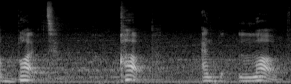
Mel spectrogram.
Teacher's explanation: this is a quick, relaxed sound with a central tongue position. Okay, like as in a word, but, cup, and love. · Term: short h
